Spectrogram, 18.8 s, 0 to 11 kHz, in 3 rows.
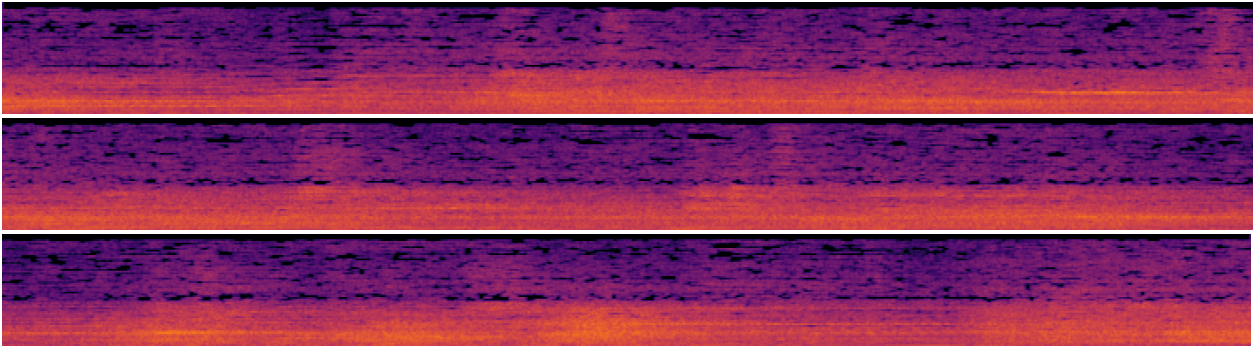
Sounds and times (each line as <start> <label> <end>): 0.0 music 18.7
